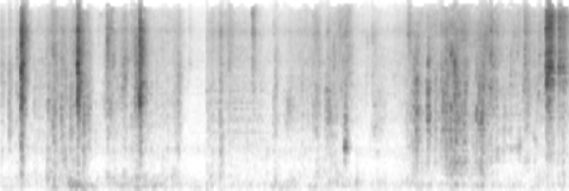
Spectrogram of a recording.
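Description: A freshly landed whitefish being handled: three sharp slaps about half a second apart, then rustling and handling noise over the last couple of seconds.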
